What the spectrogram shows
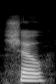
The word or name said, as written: show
